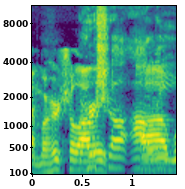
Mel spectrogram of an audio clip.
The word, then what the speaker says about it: Mahershala Ali: Mahershala Ali. Am I pronouncing his name right? I don't want to mess that up. – Yeah, Mahershala Ali.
